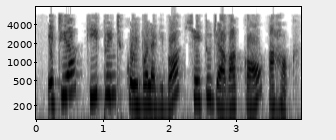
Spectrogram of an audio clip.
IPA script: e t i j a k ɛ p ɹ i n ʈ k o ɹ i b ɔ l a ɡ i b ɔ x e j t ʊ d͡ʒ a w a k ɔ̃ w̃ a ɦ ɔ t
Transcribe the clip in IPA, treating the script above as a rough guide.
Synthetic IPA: e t i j a k i p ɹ i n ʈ k o ɹ i b ɔ l a ɡ i b ɔ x e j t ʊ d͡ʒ a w a k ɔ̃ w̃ a ɦ ɔ k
